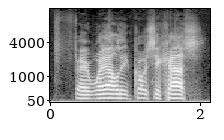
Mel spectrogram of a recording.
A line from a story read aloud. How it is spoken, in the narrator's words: he cried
